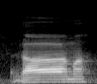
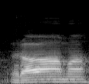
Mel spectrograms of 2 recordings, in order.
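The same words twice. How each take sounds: Both takes have the same delivery.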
